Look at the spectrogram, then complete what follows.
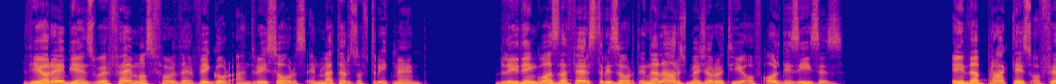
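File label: Arabic English male Documentary; english in foreign accent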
